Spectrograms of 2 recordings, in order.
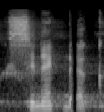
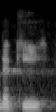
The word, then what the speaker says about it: synecdoche: Next is synecdoche. How do you pronounce? Synecdoche. Synecdoche. Some people call it synecdoche, but it is not ducky.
